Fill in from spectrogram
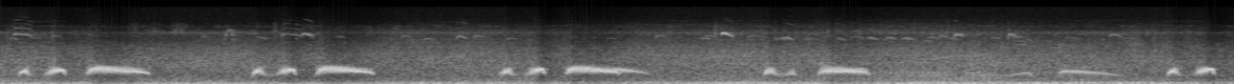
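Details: Spotted dove used as a lure for wild doves, cooing in phrases of two quick soft notes and a longer falling coo, repeated about every two seconds, with high twittering of small birds behind and a low steady rumble.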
